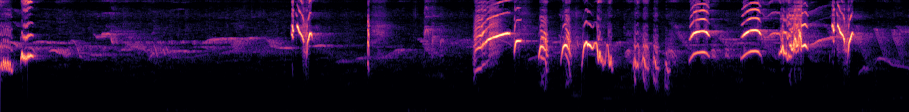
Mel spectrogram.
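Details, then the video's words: Oriental magpie-robin song played to coax a kept magpie-robin into song: a quiet, scratchy start, then a lively burst of rapid chirps, slurred loops and sharp whistled notes. "jadikan burung Kacer anda cepat gacor dengan pancingan burung Kacer ini"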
